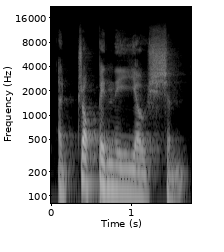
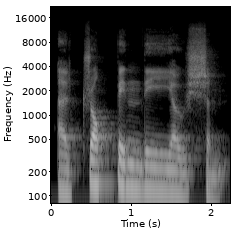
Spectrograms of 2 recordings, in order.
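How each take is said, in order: First: The words run together as one sound. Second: The same.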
